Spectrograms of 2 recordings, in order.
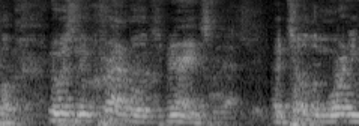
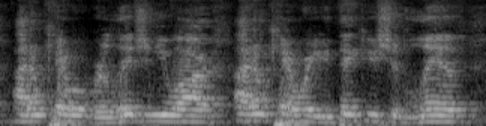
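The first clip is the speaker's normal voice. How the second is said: ordinary talk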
